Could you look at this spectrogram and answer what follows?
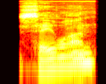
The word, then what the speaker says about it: Ceylon: I have an orange Cylon tea today. – Cylon? Weren't they on Battlestar Galactica? – How do you say it? – I believe it's Ceylon.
